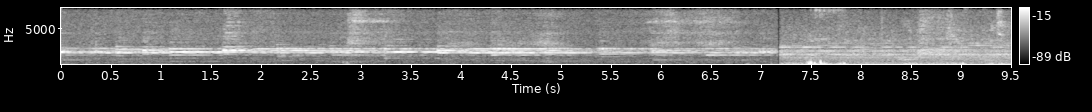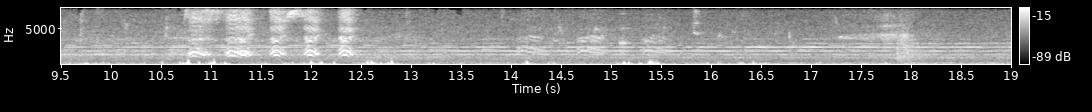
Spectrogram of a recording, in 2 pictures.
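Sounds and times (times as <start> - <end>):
birds calling: 7.2 - 19.0
wind rumble on microphone: 7.2 - 19.0.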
